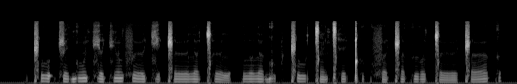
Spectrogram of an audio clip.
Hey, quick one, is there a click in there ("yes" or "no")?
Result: yes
